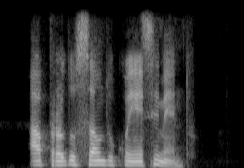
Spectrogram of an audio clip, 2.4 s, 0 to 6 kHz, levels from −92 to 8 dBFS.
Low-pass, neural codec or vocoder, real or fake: 5.4 kHz; codec, 16 kHz, 0.8 kbps, ZipCodec; fake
